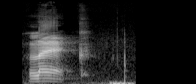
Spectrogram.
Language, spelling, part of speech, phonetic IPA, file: Czech, lék, noun, [ˈlɛːk], Cs-lék.ogg
- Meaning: medicine, cure, drug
